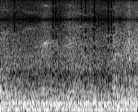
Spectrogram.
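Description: Electric RC trucks (Traxxas Slash) running on a dirt track: a steady, even mix of motor and tyre noise, with a constant low hum underneath.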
